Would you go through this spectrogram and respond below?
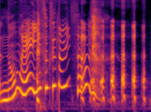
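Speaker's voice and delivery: high, slow, pleading denial; mock defensive teen. Daughter imagines assuring her mother, high flustered pleading. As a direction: play the flustered teen protesting too much.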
